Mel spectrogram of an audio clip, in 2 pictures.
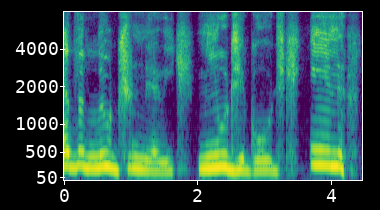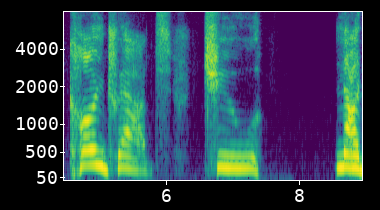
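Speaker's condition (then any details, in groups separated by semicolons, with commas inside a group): Cerebral palsy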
